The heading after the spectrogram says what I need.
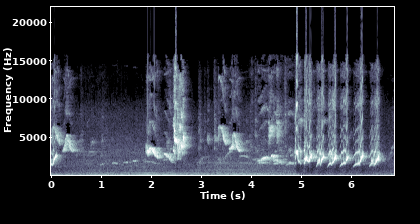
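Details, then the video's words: Varied song of an orange-headed thrush: scattered whistled and buzzy phrases at different pitches, ending in a fast run of about seven sharp, repeated notes, with low hum beneath. "Suara ANIS MERAH Ini"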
